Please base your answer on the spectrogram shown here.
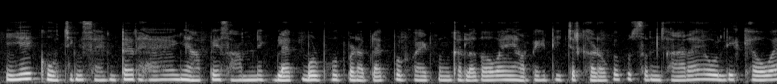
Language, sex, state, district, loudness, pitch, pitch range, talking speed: Hindi, female, Punjab, Pathankot, -16 LUFS, 210 Hz, 195-215 Hz, 240 wpm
